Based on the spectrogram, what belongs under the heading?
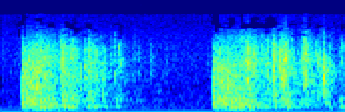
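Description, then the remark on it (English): Two loud, heavy gun blasts strike about a second apart, each followed by a short rattling decay, as gunshots blast out a door lock. No voices. “I'll have to blast the lockout.”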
